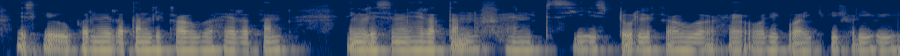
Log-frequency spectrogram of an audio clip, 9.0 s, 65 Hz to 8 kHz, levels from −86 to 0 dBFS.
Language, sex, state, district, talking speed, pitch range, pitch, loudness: Hindi, male, Chhattisgarh, Rajnandgaon, 145 wpm, 110-115 Hz, 110 Hz, -37 LUFS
